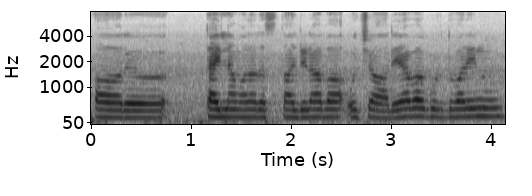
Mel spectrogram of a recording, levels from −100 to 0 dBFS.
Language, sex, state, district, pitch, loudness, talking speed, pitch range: Punjabi, female, Punjab, Kapurthala, 205 Hz, -18 LUFS, 175 wpm, 195-210 Hz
